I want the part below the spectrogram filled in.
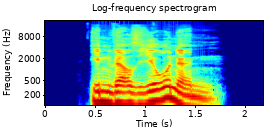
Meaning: plural of Inversion
- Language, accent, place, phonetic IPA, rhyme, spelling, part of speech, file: German, Germany, Berlin, [ɪnvɛʁˈzi̯oːnən], -oːnən, Inversionen, noun, De-Inversionen.ogg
